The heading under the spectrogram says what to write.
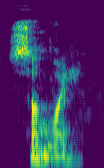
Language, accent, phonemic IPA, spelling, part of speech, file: English, Southern England, /ˈsʌmweɪ/, someway, adverb, LL-Q1860 (eng)-someway.wav
- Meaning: Somehow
